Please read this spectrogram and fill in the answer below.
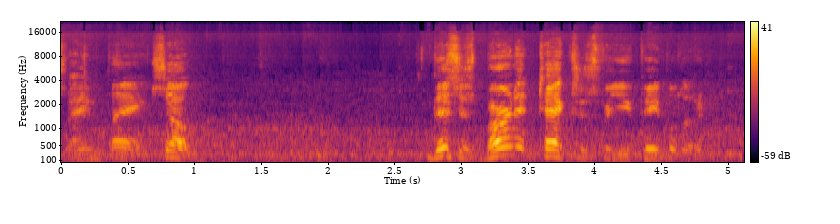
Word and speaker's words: Burnet: And it's spelled B-U-R-N-E-T. Normally you would pronounce that Burnet. However, here, if you go to the Chamber of Commerce, they will tell you that it's Burnet.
